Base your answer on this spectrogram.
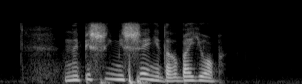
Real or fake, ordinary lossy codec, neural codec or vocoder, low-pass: real; Opus, 24 kbps; none; 7.2 kHz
